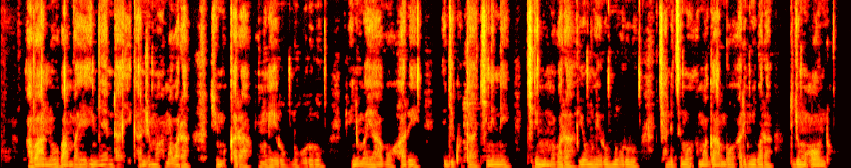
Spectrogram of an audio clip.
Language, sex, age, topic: Kinyarwanda, male, 18-24, health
